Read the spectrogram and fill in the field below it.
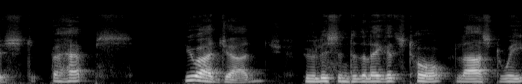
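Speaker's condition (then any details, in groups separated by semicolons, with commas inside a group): No condition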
